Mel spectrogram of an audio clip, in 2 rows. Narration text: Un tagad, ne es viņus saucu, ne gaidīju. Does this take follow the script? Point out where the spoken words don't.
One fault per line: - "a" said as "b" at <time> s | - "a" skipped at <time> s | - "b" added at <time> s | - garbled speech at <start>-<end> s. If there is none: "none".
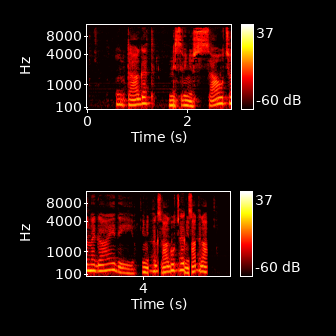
- "ne" skipped at 1.3 s
- garbled speech at 4.0-5.3 s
